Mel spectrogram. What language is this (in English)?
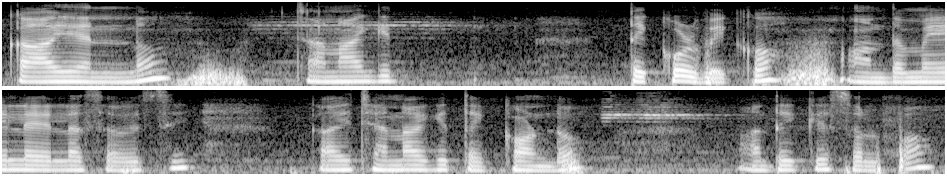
Kannada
